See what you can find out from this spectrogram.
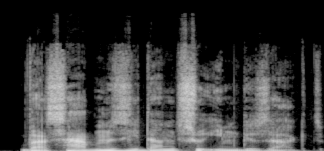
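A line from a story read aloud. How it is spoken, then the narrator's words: Plain question. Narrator (German): fragte er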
